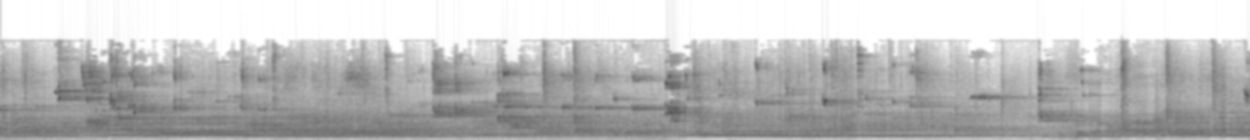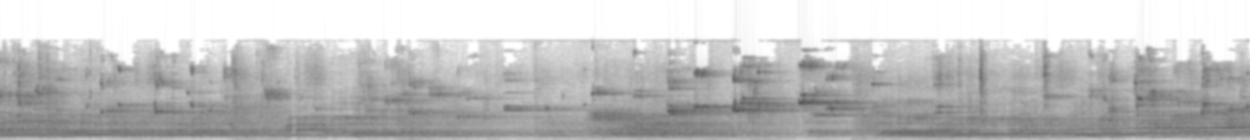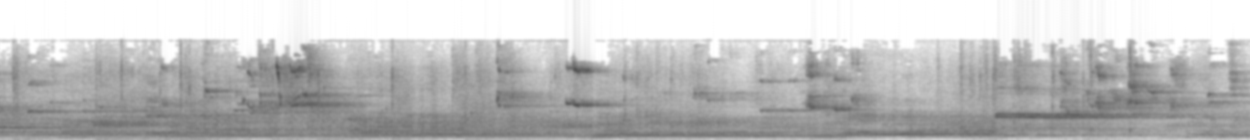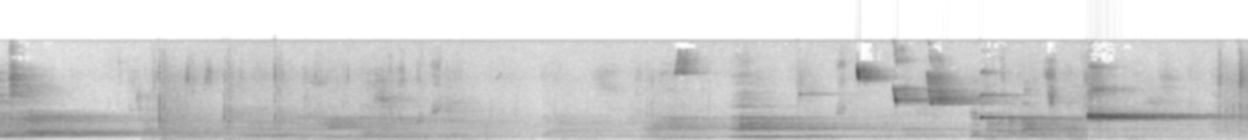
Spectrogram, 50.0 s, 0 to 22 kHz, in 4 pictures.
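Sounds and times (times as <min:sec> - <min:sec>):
voices calling and shouting: 0:00.0 - 0:42.1
shoes squeaking on floor: 0:04.3 - 0:10.8, 0:16.1 - 0:22.1, 0:23.4 - 0:28.8, 0:32.0 - 0:33.7, 0:34.8 - 0:37.2, 0:46.0 - 0:47.7, 0:48.3 - 0:49.9
basketball bouncing on court: 0:16.0 - 0:17.6, 0:24.5 - 0:30.3, 0:39.1 - 0:40.4.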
